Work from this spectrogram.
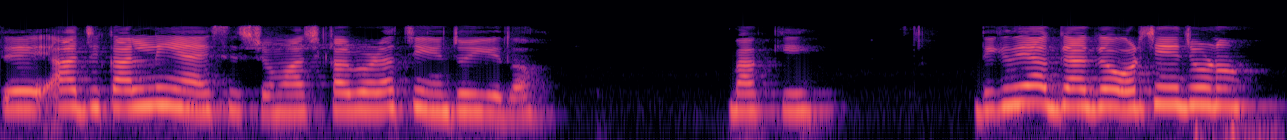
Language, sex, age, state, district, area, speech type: Dogri, female, 18-30, Jammu and Kashmir, Jammu, rural, spontaneous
